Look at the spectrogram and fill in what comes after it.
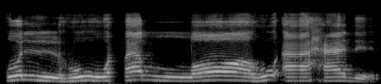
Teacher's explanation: Nah, wa-nya jangan sampai kita baca tebal. Wa-nya tipis ya.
